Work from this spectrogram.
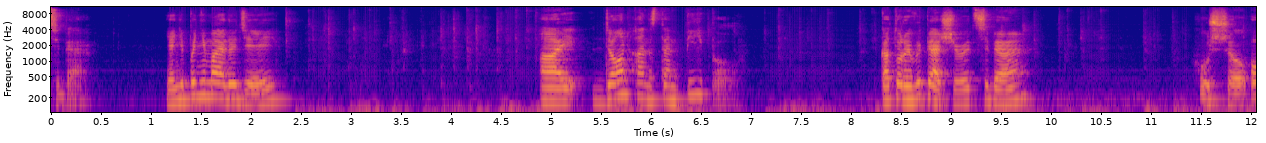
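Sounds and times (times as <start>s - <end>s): computer keyboard typing: 2.3s - 12.0s.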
